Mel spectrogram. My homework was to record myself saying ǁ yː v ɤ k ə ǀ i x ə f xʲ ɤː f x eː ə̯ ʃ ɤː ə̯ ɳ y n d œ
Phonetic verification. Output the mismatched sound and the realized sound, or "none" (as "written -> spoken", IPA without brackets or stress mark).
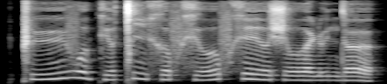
k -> kʲ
